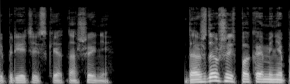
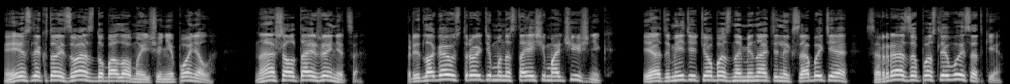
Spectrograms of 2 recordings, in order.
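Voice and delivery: loud, high showman announcing; booming circus ringmaster; 10 semitones higher, 4 dB louder than usual. Acted. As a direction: work the crowd like an MC. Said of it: "продолжил после паузы".

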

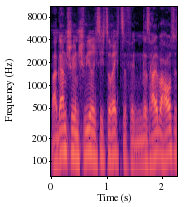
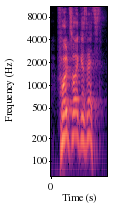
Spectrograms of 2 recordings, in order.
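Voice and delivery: delighted exclamation; 10 semitones higher, 7 dB louder than usual. Acted. Delighted by model ship.

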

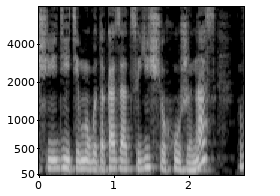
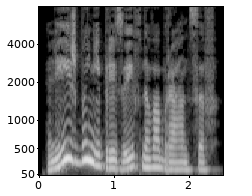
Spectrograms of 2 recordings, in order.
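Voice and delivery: plain reading voice

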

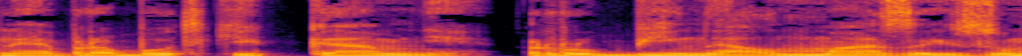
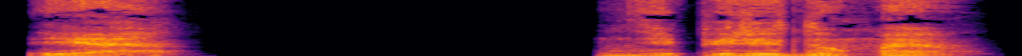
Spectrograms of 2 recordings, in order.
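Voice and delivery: low, hoarse, softer; hoarse promise; 3 semitones lower, 4 dB quieter than usual. Acted. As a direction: rasp it out breathlessly. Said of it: "хрипло пообещал он". (хриплое обещание)

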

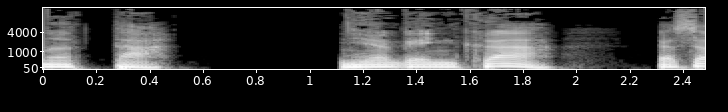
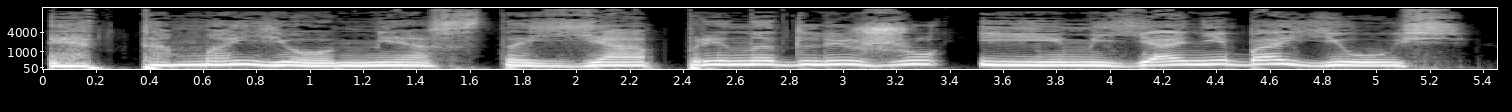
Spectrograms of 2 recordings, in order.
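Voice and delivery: fierce; 5 semitones higher, slower than usual. A narrator's reading. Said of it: "Она яростно сказала себе".

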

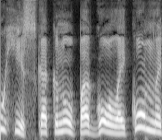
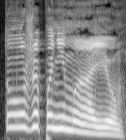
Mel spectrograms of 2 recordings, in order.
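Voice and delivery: slow, higher-pitched concession; agreeable; 7 semitones higher, slower than usual. A narrator's reading. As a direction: give in easily, drawing it out. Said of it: "покладисто сказал подполковник". (покладисто, нараспев и повыше)

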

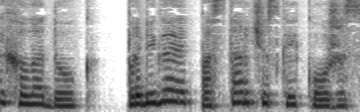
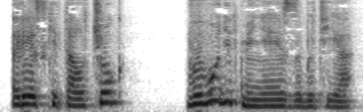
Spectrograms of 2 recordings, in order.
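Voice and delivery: plain reading voice

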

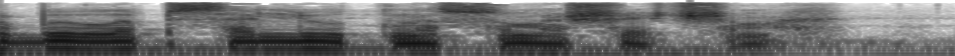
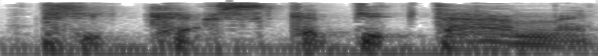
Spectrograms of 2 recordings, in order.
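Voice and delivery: mocking mimicry; 2 semitones lower than usual. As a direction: mockingly parrot the captain's order. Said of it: "передразнила Моник".

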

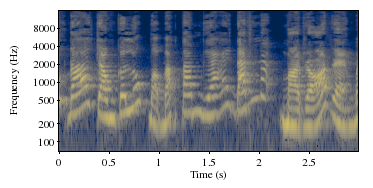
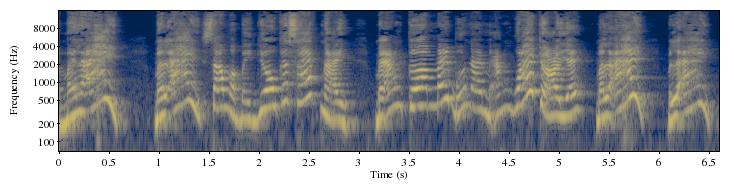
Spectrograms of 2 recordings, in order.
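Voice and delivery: higher, sharp interrogating yell; possessed-sounding higher yell at the ghost; strange voice, shouting; 7 semitones higher, faster than usual. Retold or imitated. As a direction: demand who the spirit is, higher. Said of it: "cái giọng của bác Tám gái cũng không giống".

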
